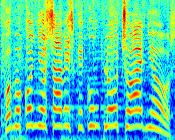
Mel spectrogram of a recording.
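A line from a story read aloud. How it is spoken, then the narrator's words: Paranoid shouting. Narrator (Spanish): ha gritado paranoico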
